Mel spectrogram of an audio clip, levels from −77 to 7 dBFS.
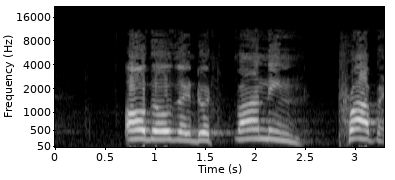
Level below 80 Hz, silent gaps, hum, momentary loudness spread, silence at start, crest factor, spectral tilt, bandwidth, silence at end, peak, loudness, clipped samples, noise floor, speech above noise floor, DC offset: -60 dBFS; none; none; 12 LU; 0.7 s; 14 dB; -5.5 dB/octave; 11 kHz; 0 s; -2 dBFS; -15 LUFS; under 0.1%; -62 dBFS; 48 dB; under 0.1%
